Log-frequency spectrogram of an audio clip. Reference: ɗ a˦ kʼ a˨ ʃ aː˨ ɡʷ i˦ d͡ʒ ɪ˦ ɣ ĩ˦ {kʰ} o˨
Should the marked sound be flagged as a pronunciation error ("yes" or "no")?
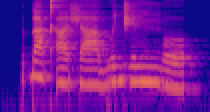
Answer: yes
